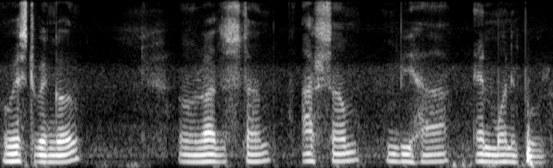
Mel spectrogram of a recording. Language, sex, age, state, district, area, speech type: Nepali, male, 18-30, West Bengal, Darjeeling, rural, spontaneous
